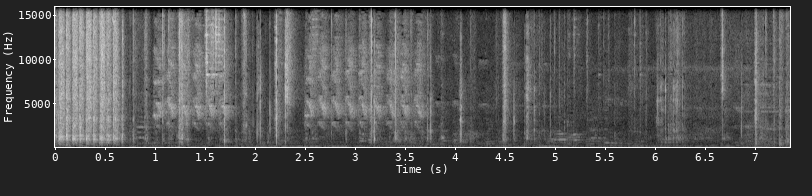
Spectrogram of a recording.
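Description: Plastic bottles crinkle and crackle as hands handle them.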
